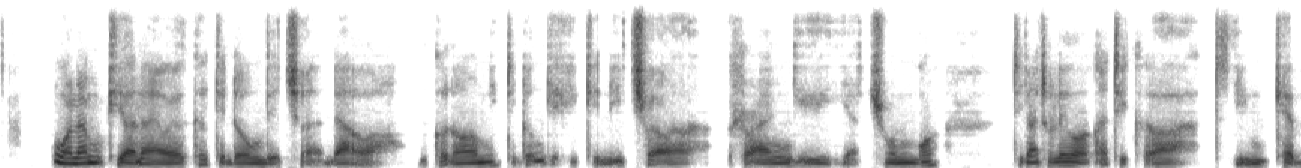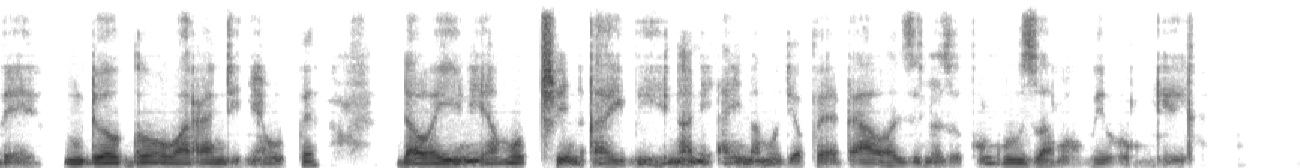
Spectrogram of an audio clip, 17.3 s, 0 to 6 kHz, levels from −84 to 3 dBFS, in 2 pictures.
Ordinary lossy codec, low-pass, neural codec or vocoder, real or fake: Opus, 64 kbps; 5.4 kHz; codec, 16 kHz, 1 kbps, FunCodec, trained on LibriTTS, 50 frames a second; fake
